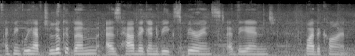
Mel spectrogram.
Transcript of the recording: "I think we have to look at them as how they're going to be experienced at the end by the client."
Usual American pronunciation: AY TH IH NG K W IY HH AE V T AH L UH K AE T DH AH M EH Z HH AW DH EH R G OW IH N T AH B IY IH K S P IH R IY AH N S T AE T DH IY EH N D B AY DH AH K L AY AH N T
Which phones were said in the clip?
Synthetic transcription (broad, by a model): AY TH IH NG K W IY HH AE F T AH L UH K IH T DH AH M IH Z HH AW DH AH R G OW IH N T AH B IY IH K S P IH R IY AH N S T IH T DH IY EH N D B AY DH AH K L AY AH N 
